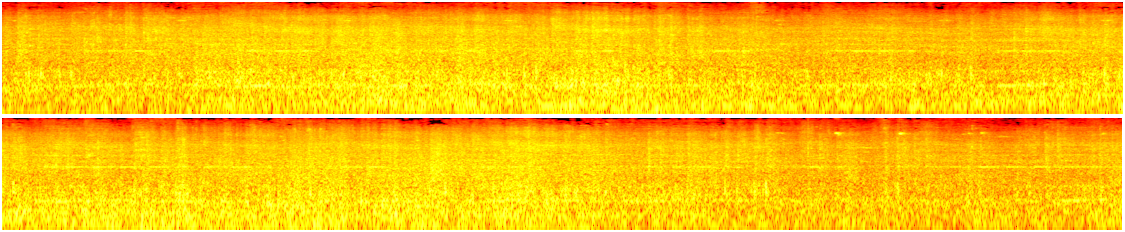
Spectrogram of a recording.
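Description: A double-stack container freight train's well cars rolling past close by: a steady rumble of steel wheels on the rail with clickety-clack over the joints, and a faint high tone that comes and goes.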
